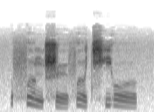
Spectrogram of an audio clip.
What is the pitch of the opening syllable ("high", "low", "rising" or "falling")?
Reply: falling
